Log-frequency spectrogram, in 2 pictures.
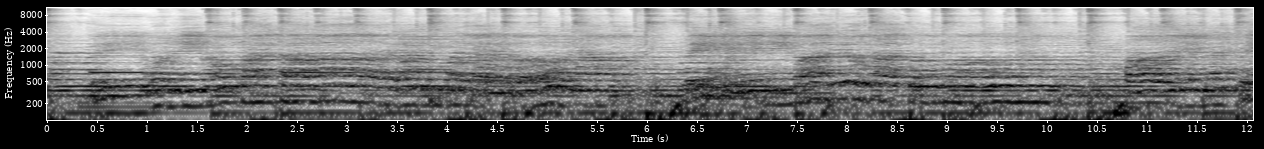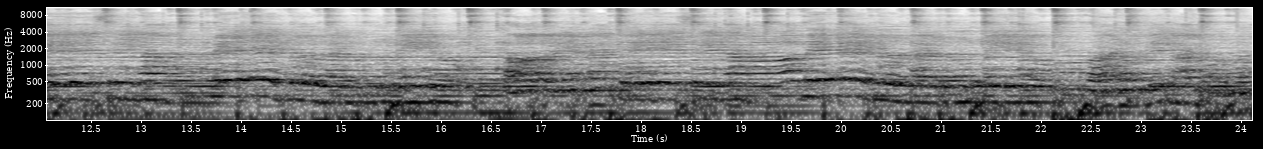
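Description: A mixed choir of men's and women's voices singing a Telugu Christian song in unison through microphones, over music with a steady beat.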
